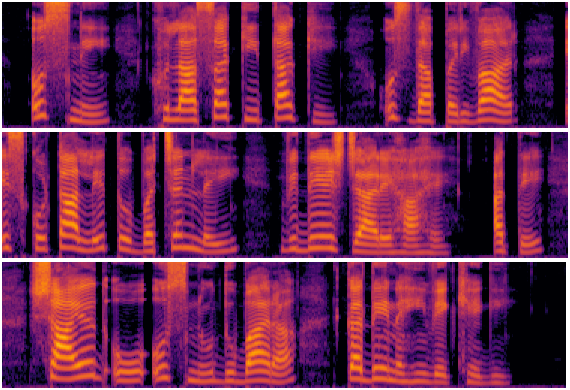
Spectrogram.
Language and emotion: Punjabi, neutral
